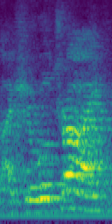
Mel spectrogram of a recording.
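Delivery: ordinary delivery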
